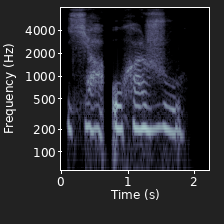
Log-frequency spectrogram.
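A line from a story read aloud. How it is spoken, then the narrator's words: Hissing. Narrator (Russian): прошипел Йоксатхотх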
